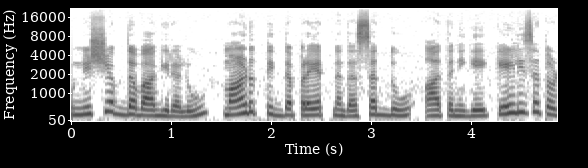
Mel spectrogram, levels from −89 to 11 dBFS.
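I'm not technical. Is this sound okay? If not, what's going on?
No. The whole clip has overdone noise removal. A cleanup tool was set too strong. It cut away the background noise and quiet parts of the speech too. The pauses sound quieter, with twinkling specks.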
